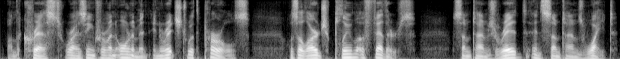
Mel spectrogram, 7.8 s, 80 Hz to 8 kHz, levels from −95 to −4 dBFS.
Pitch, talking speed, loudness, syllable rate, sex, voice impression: 100 Hz, 160 wpm, -19 LUFS, 5.5 syllables/s, male, very masculine, very adult-like, middle-aged, very thick, tensed, very powerful, slightly bright, slightly hard, slightly muffled, fluent, very cool, very intellectual, sincere, very calm, very mature, very friendly, very reassuring, slightly unique, very elegant, slightly wild, very sweet, slightly lively, very kind, slightly modest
